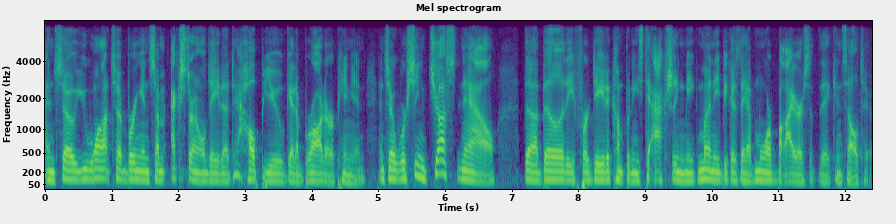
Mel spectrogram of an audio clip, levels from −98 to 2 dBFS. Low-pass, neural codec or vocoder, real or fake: 7.2 kHz; none; real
